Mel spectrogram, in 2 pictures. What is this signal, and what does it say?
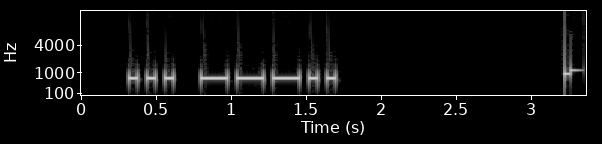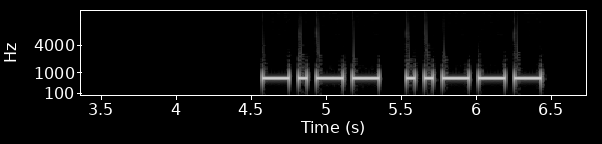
Morse code, heard as a keyed tone, about 20 wpm, 700 Hz. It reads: S 8 Y 2
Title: Single-Letter Single-Number 20wpm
